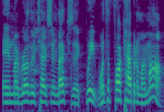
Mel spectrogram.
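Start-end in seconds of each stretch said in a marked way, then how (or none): 1.3-2.5 brother's alarmed question. Retold or imitated. Brother's alarmed text acted out.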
